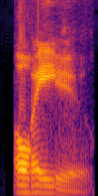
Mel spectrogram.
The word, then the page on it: OAU: American English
